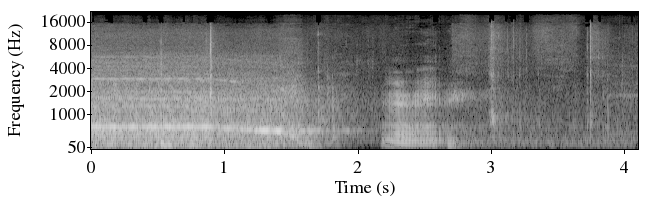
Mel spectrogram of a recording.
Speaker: This is pretty hard bronze here. And you can hear it. You hear it squealing a little bit.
